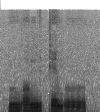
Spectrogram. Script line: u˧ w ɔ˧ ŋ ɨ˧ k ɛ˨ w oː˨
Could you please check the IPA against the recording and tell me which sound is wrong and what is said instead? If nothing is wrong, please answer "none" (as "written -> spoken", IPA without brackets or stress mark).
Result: none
